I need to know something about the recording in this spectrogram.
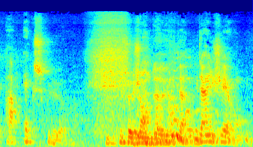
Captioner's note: laughter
